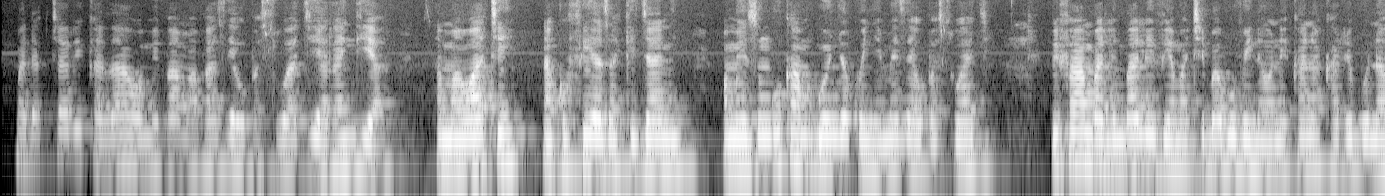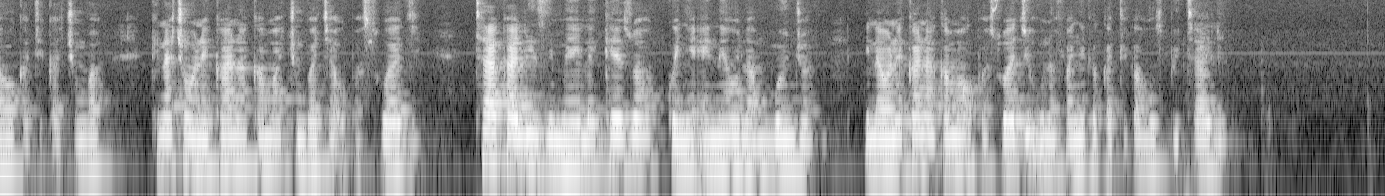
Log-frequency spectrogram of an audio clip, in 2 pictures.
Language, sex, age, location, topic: Swahili, female, 18-24, Nairobi, health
